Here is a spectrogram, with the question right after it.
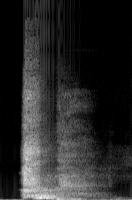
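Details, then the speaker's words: Adult man with a bad, persistent cough that day, struggling to breathe quietly, gives a single harsh cough burst followed by a fading rough tail. "i'm sorry no man i feel i feel embarrassed this cough is [ __ ] kicking my ass"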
